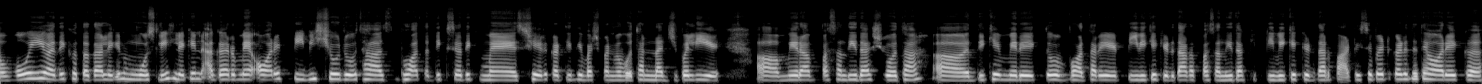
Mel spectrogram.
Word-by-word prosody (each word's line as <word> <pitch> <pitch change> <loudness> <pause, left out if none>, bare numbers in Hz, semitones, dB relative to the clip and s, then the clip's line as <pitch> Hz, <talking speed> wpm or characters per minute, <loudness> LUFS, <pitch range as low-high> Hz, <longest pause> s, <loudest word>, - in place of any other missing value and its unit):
वो 225 +3 +4
ही 270 +1 +3
अधिक 245 +3 -4
होता 245 -4 +1
था 215 - +4
लेकिन 220 +4 -1
मोस्टली 220 +2 +1
लेकिन 260 +1 0
अगर 225 +1 +2
मैं 230 - +3
और 220 - +1
एक 260 - -2
टीवी 240 +1 -2
शो 245 -1 +4
जो 225 -1 +4
था 225 -2 +2
स 220 0 -22
बहुत 220 -2 -1
अधिक 225 +3 -9
से 225 - -2
अधिक 230 +1 -3
मैं 205 -1 +1
शेयर 220 +3 0
करती 220 +1 -3
थी 220 0 -1
बचपन 205 -1 -3
में 200 - -2
वो - - +2
था - - +2
नच 200 -2 -2
बलिए। 210 -2 +2 0.4
अ, 195 -1 -1
मेरा 210 +1 +2
पसंदीदा 220 0 0
शो 205 -1 +3
था। 215 - +2 0.2
अ, 190 -2 +1
देखिए 230 +2 +1
मेरे 210 -1 +4
एक 205 +1 -2
तो 220 0 +5
बहुत 205 -2 +1
सारे 210 -2 +3
टीवी 210 0 -1
के 230 - +1
किरदार 205 -1 -1
और 210 - -3
पसंदीदा 205 0 -1 0.3
टीवी 205 0 0
के 230 - +1
किरदार 215 -2 0
पार्टिसिपेट 470 +2 -1
करते 240 +1 +2
थे - - +3
और 225 -3 +3
एक 220 0 +2
215 Hz, 225 wpm, -18 LUFS, 205-230 Hz, 0.4 s, तो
